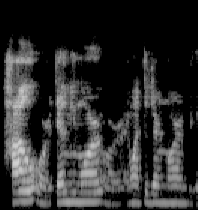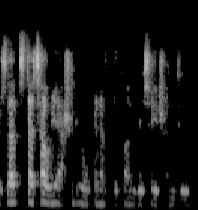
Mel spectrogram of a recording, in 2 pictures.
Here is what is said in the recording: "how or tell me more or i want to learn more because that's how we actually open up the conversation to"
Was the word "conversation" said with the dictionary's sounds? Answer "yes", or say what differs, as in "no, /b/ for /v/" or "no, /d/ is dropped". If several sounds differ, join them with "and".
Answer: yes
